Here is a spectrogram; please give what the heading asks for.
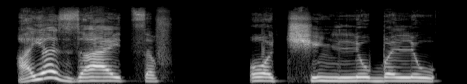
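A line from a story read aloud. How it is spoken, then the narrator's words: Wolf's growl. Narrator (Russian): зарычал волк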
